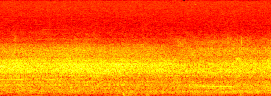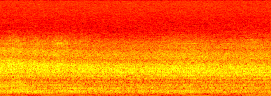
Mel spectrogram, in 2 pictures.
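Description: Steady traffic roars past on a nearby highway.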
